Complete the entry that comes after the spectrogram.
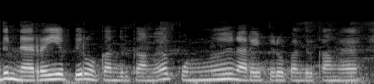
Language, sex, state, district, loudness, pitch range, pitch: Tamil, female, Tamil Nadu, Namakkal, -16 LUFS, 185-235 Hz, 195 Hz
